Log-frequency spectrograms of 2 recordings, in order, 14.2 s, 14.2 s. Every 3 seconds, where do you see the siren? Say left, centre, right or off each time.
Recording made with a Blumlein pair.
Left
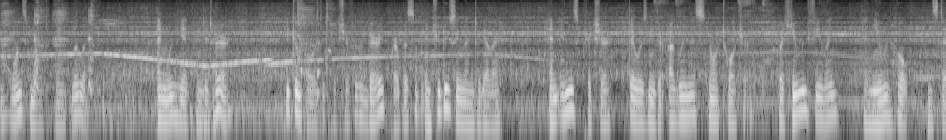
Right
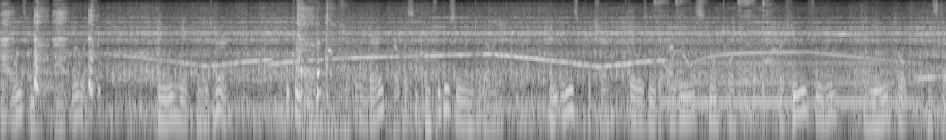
left, centre, right, right, right.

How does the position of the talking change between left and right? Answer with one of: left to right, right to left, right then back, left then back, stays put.
stays put.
